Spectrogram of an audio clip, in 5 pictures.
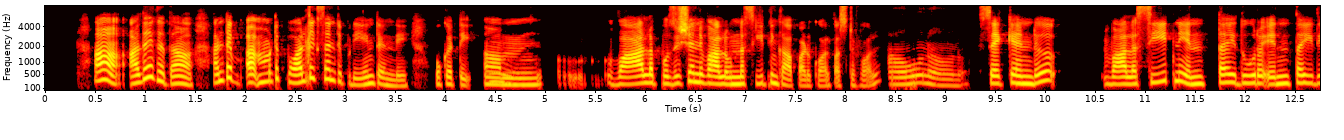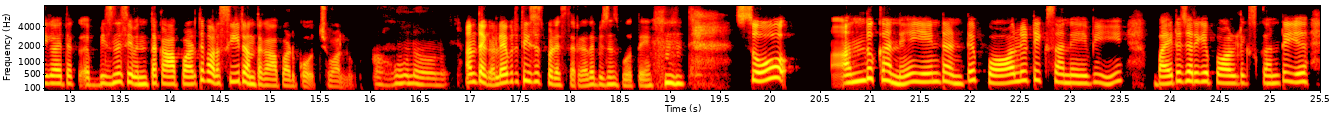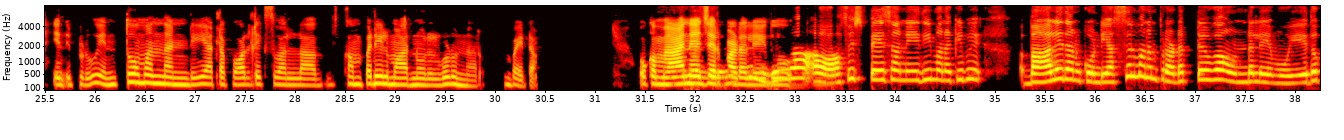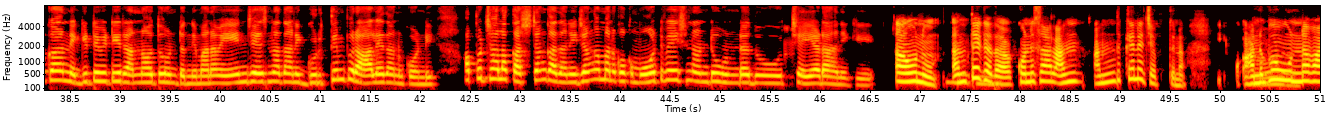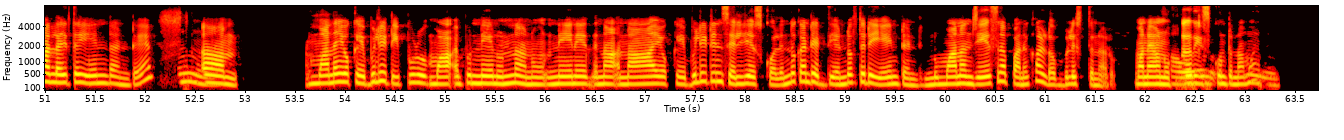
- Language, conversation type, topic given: Telugu, podcast, ఆఫీస్ పాలిటిక్స్‌ను మీరు ఎలా ఎదుర్కొంటారు?
- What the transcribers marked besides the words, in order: in English: "పాలిటిక్స్"; other noise; in English: "పొజిషన్‌ని"; in English: "సీట్‌ని"; in English: "ఫస్ట్ ఆఫ్ ఆల్"; in English: "సెకండ్"; in English: "సీట్‌ని"; in English: "బిజినెస్"; in English: "సీట్"; in English: "బిజినెస్"; giggle; in English: "సో"; in English: "పాలిటిక్స్"; in English: "పాలిటిక్స్"; in English: "పాలిటిక్స్"; in English: "మ్యానేజర్"; in English: "ఆఫీస్ స్పేస్"; in English: "ప్రొడక్టివ్‌గా"; in English: "నెగెటివిటీ రన్"; in English: "మోటివేషన్"; other background noise; sniff; in English: "ఎబిలిటీ"; in English: "ఎబిలిటీ‌ని సెల్"; in English: "ఎట్ ద ఎండ్ ఆఫ్ ది డే"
